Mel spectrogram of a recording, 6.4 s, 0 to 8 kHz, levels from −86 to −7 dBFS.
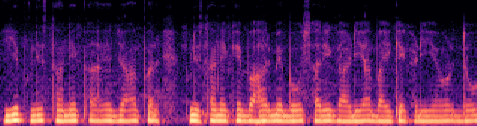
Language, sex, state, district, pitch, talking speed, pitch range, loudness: Hindi, male, Rajasthan, Jaipur, 125 Hz, 205 wpm, 125-130 Hz, -16 LUFS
